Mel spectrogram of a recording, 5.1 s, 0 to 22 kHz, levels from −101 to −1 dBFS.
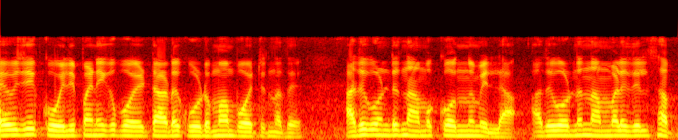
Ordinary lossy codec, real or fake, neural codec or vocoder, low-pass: none; real; none; 7.2 kHz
